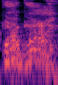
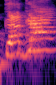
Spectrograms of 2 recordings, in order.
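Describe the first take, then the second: First: The pitch falls across the word. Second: The pitch rises across the word. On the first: "The sound goes down" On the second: "The sound goes up"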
